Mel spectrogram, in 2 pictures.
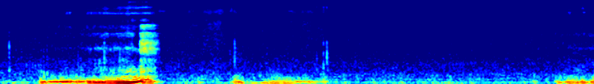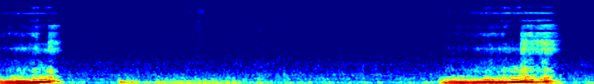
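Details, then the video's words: Sleeping Standard Poodle snoring: three low, rumbling snores, each lasting one to two seconds and spaced about six seconds apart, with quiet breathing between them in a still room. "スタンダードプードル きなこのいびき"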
